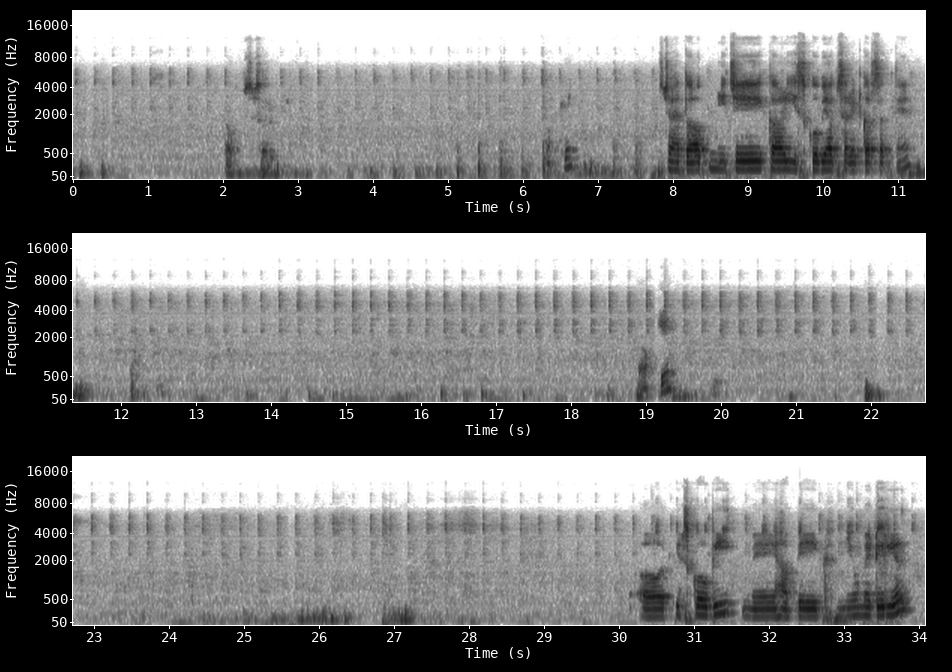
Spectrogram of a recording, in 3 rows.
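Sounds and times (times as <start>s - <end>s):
rapid ticking: 0.0s - 34.0s.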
